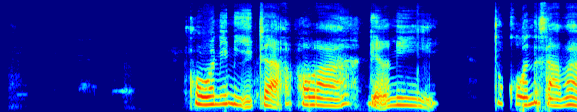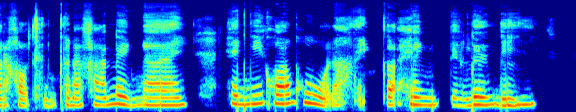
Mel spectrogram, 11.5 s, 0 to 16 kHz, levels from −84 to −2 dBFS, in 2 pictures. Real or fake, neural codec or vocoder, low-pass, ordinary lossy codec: fake; codec, 44.1 kHz, 3.4 kbps, Pupu-Codec; 14.4 kHz; none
